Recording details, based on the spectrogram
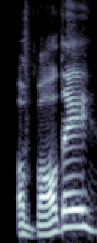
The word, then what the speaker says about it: Uvalde: Uvalde? – That's right.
